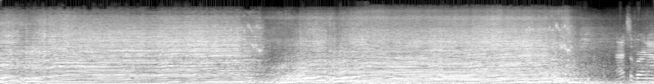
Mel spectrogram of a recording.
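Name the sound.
Mustang drag car doing a burnout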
